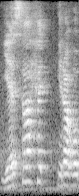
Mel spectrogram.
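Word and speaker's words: יִשְׂחָק: 그런데 오늘 본문에 우리말로는 이삭이라고 번역했지만 히브리어 원문의 철자는 보통 이삭의 철자와 약간 다른 것이 어 예사핵이라고 발음할 수 있는 철자로 되어 있다는 것입니다.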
